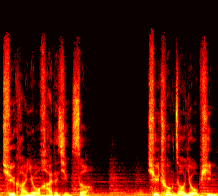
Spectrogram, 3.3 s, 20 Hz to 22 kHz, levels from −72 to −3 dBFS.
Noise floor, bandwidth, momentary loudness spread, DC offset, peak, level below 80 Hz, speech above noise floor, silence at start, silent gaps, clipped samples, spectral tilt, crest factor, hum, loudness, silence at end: -33 dBFS; 18.5 kHz; 22 LU; under 0.1%; -2 dBFS; -28 dBFS; 21 dB; 0 s; none; under 0.1%; -5.5 dB/octave; 12 dB; none; -13 LUFS; 0 s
